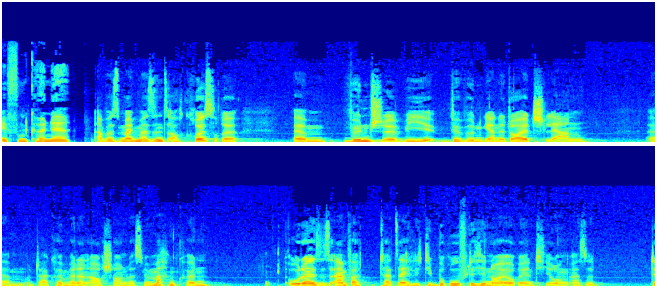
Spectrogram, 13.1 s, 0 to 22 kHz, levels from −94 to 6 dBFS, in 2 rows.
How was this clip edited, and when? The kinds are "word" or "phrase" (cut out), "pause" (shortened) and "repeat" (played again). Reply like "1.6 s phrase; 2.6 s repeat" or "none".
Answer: none

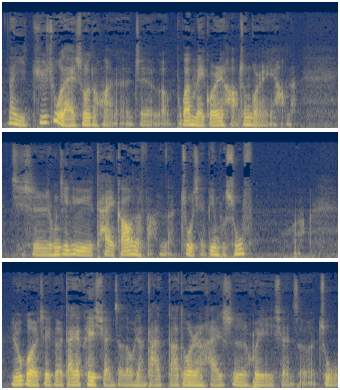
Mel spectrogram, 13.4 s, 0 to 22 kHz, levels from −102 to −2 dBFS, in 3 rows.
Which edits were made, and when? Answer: 3.1 s phrase

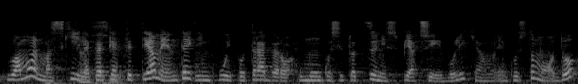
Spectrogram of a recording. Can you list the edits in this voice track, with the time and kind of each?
1.9 s word; 2.9 s word

